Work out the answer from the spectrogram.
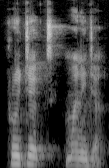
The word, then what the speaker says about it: project manager: Project manager. Our stress is on pro.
